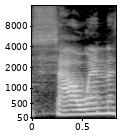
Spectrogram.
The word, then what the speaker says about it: Samhain: Is it about Samhain? – It's pronounced Samhain.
